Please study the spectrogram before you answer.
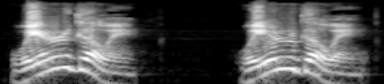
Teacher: areyou？一带而过，关键后面 going 要重读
